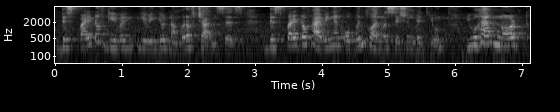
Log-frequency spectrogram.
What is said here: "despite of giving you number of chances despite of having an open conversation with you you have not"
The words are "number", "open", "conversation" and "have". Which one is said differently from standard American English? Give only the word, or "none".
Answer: none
